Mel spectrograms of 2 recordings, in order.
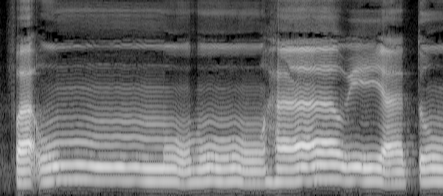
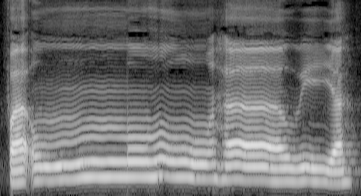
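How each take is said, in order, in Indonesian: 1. Kata terakhir berakhir dengan bunyi t, lalu bersambung. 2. Kata terakhir berakhir dengan bunyi h, lalu berhenti. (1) "kalau sambung" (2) "kalau berhenti dia jadi ha"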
